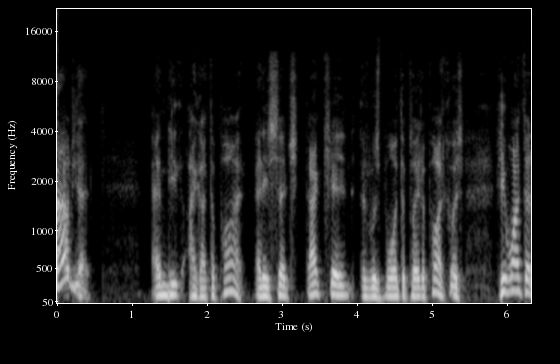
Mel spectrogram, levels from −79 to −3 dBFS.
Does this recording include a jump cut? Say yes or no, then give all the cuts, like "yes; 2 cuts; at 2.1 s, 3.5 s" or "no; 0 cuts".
yes; 2 cuts; at 1.5 s, 2.5 s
